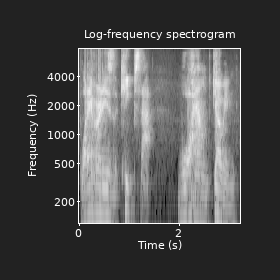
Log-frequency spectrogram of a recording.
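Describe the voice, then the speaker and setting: A man with a mid-pitched, sharp and bright voice recounts a tabletop role-playing adventure. He speaks as the game master, in an informal storytelling style. He leans on dramatic emphasis to carry the action. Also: measured pace, vocal fry. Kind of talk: casual recap narration of a tabletop role-playing session.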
